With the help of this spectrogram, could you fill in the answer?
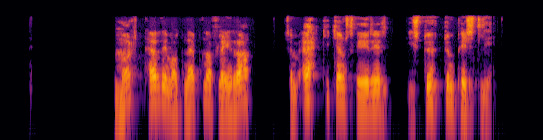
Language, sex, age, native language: Icelandic, male, 40-49, Icelandic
